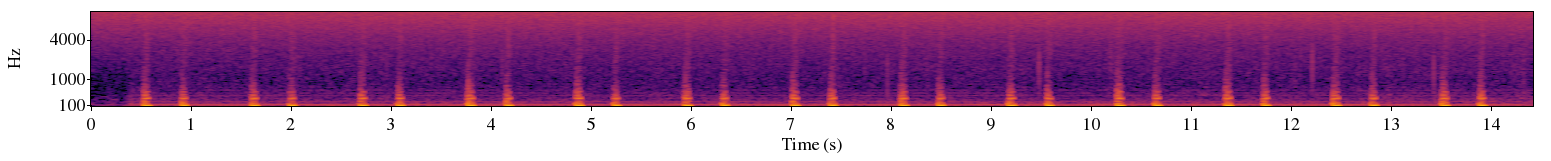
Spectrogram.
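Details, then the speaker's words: Simulated heart sounds at about 56/min with a PR interval of 0.14–0.16 s: the first heart sound is moderately loud and still louder than the second. "Lorsque l’intervalle PR est compris entre 0,14 et 0,16 seconde, le premier bruit, modérément intense, reste plus fort que le deuxième."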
